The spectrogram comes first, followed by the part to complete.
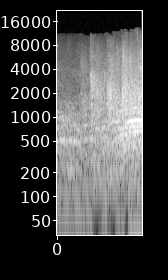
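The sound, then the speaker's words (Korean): A crowd breaks into applause for visitors who came from Suncheon, South Jeolla, the clapping swelling after a brief quiet start into a dense, steady patter of many hands that grows louder toward the end. “아, 이거 뭐, 이 박소리가 벌써 남, 전남 순천에서.”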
